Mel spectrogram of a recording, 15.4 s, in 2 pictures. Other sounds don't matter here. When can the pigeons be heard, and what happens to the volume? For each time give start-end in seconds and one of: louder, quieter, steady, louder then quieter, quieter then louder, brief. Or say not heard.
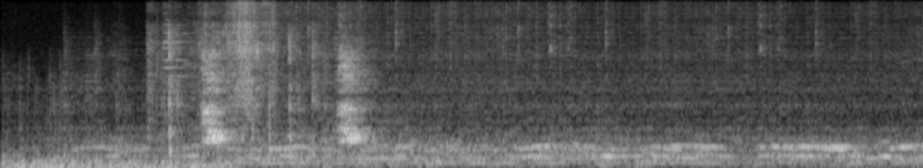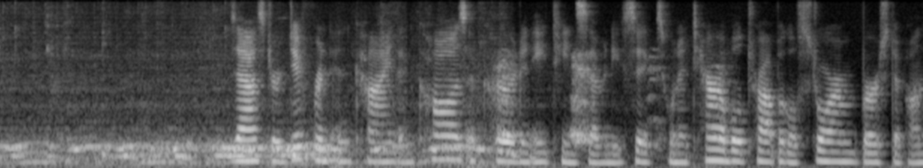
0.3-12.0 louder.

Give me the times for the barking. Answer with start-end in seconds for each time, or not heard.
1.2-3.1, 11.8-13.8.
